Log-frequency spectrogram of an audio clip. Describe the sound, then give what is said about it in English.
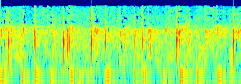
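Applause from the audience at a town meeting: a small group clapping in uneven, fairly steady bursts at moderate volume, with no voices over it. “How about a round of applause and appreciation?”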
